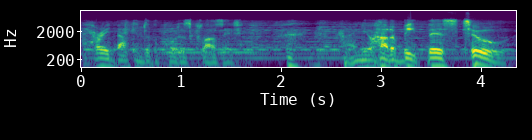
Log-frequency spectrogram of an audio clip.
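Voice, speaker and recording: An actor playing a cunning, gloating murderer narrating his crime with intense, dramatic pauses in a 1940s radio thriller. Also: low-pitched, lightly acted. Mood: triumphant. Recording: muffled 1940s radio recording with organ music. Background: dramatic music.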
